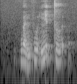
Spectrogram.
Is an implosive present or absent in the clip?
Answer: absent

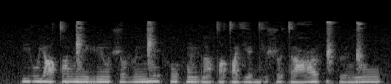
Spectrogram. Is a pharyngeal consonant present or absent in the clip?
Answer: present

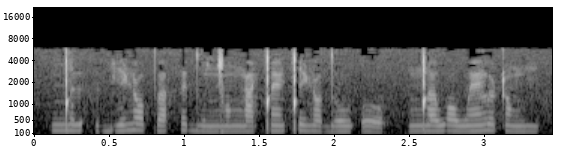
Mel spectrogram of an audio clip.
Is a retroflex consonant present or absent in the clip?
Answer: present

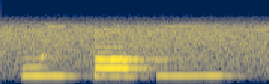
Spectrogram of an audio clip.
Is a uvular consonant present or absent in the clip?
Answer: absent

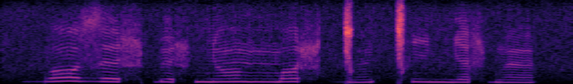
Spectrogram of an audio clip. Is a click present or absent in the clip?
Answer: present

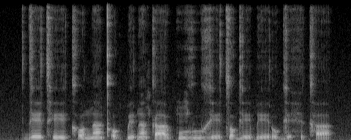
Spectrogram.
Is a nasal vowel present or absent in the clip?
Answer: present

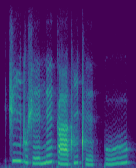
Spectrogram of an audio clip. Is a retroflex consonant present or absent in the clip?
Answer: absent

